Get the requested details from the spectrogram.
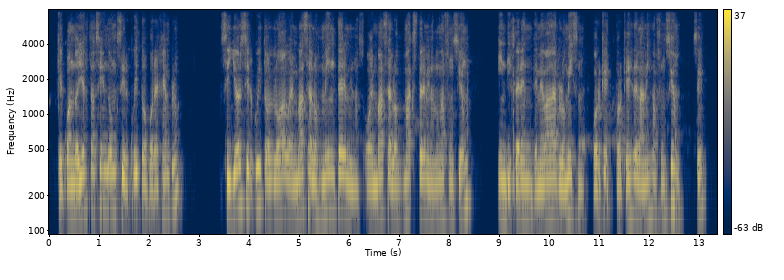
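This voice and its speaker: A man talks in a plain, everyday voice at a medium pitch. His intonation stays fairly even, and his pace is moderate. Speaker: university teaching assistant. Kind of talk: tutorial.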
